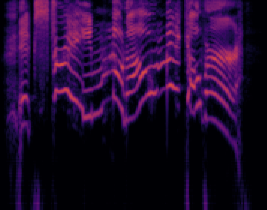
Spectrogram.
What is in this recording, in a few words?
voice prologue; monomeow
